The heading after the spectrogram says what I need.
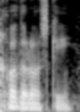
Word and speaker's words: Jodorowsky: But I don't know if I'm thinking of a How do you say his Jodorowsky? It all depends on who you talk to, but in my opinion, it's Jodorowsky. Jodorowsky.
